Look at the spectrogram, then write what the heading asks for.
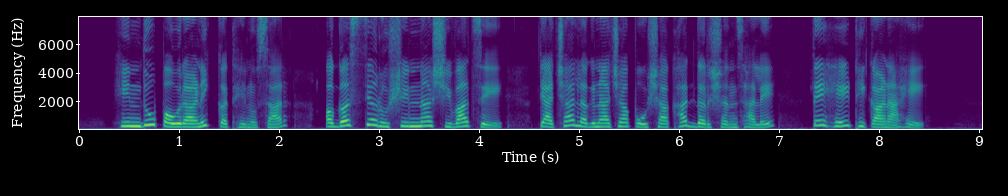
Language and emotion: Marathi, neutral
